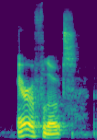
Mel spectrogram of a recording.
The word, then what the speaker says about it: Aeroflot: It is A-E-R-O-F-L-O-T. So it's Aeroflot Flight 593. – Uh-huh. – That has a little bit of a better than Aeroflot. – Yeah. – Anyway, Aeroflot Flight 593 was a regular passenger flight from Sheremetyevo.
